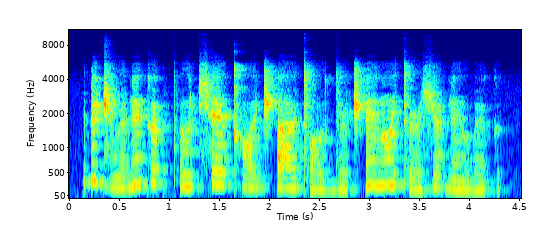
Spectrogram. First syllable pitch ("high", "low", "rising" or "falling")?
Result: high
